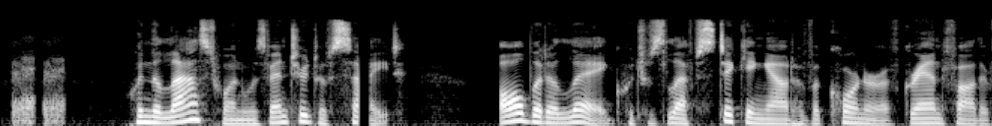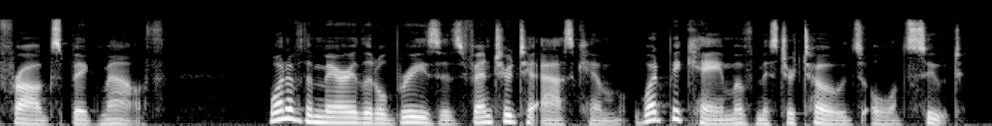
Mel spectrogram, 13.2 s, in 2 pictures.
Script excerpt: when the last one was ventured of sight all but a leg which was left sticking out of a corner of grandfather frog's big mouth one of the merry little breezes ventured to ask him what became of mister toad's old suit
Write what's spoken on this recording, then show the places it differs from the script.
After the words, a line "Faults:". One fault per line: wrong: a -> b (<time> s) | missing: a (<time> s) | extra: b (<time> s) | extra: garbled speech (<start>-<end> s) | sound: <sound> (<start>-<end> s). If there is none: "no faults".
when the last one was ventured of sight all but a leg which was left sticking out of a corner of grandfather frog's big mouth one of the merry little breezes ventured to ask him what became of mister toad's old suit
Faults:
sound: laugh (0.1-0.4 s)
sound: dropout (2.4-2.5 s)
